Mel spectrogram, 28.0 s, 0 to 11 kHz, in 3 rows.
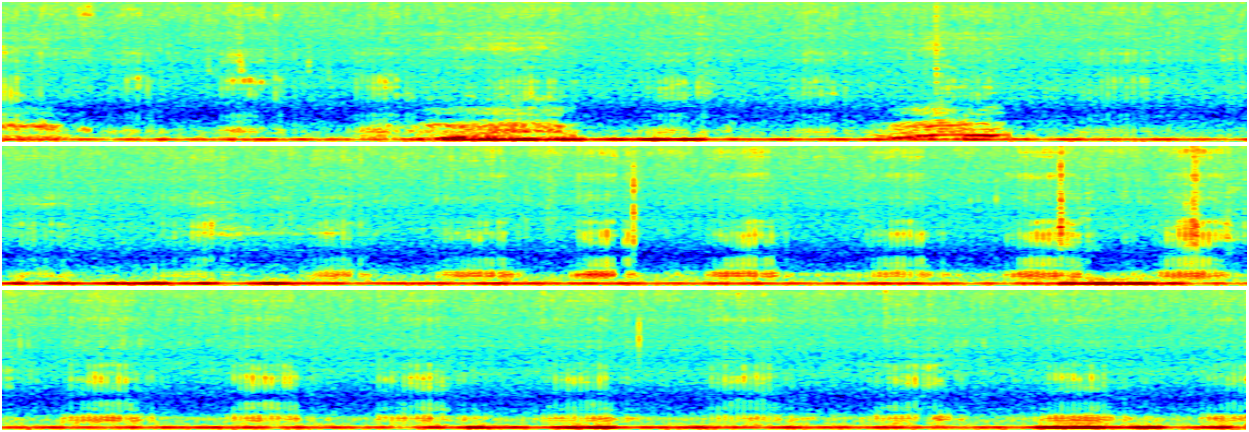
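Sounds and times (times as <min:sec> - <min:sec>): cat purring: 0:00.0 - 0:28.0
faint clicks: 0:13.9 - 0:14.2.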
